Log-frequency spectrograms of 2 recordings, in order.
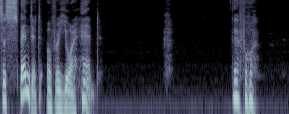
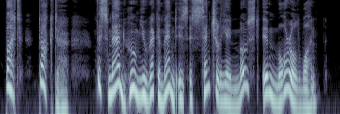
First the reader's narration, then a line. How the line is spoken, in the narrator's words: exclaimed the queen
